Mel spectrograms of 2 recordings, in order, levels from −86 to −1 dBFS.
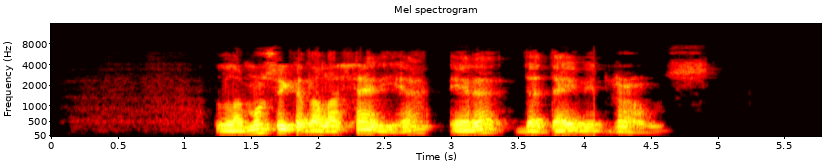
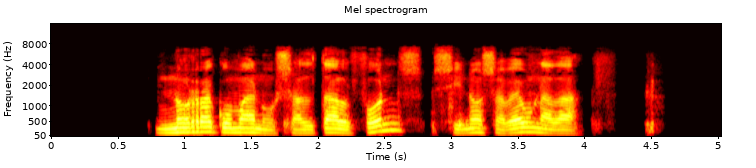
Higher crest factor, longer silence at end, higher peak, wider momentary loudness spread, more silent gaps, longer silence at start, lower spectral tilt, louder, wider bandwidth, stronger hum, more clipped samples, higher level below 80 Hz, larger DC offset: about the same, 18 dB vs 18 dB; first, 0.9 s vs 0.5 s; about the same, -2 dBFS vs 0 dBFS; about the same, 13 LU vs 11 LU; second, none vs 4.00-4.04 s, 4.26-4.44 s; first, 1.25 s vs 0.8 s; about the same, -6.5 dB/octave vs -6 dB/octave; about the same, -17 LUFS vs -17 LUFS; about the same, 7.4 kHz vs 7.6 kHz; neither; neither; about the same, -56 dBFS vs -60 dBFS; neither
